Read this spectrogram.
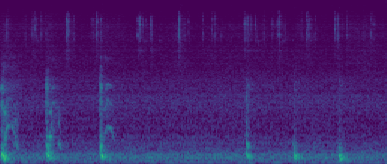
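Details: Adult male coughing into a pillow: six short, muffled, dull, low-pitched cough bursts in two clusters of three, smothered, over faint room noise; repeated coughing.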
